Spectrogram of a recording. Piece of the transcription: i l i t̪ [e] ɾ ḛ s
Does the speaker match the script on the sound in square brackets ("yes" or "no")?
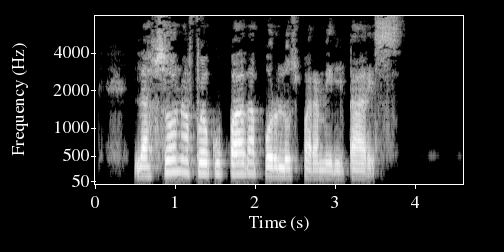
no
